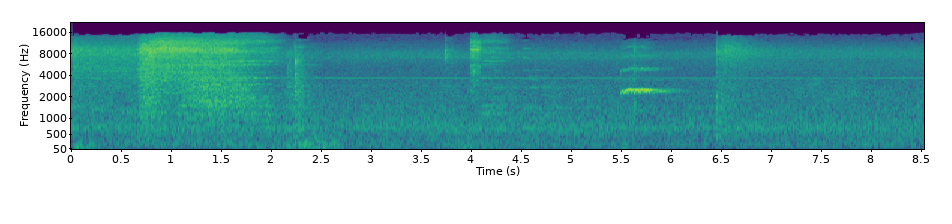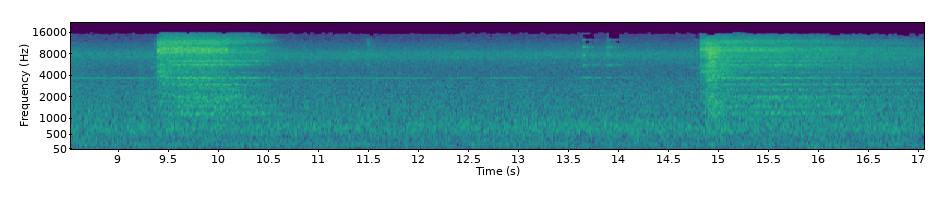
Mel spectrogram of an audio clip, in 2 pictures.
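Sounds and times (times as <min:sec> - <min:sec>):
electric train humming: 0:00.0 - 0:17.0
short high beep: 0:05.5 - 0:06.1.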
